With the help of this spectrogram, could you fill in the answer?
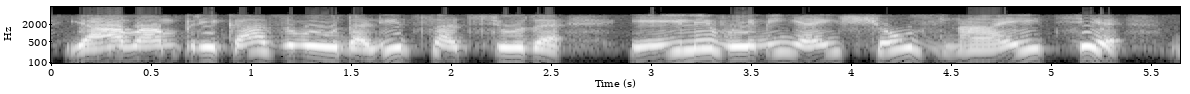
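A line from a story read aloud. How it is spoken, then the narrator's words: Furious shout. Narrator (Russian): бешено закричал Муре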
